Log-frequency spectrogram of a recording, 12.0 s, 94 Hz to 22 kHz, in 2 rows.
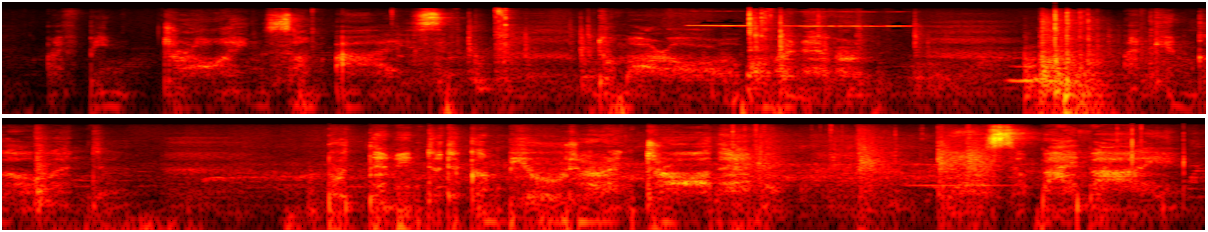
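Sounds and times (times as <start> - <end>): person whispering: 0.2 - 4.5, 5.6 - 6.9, 10.8 - 12.0.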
